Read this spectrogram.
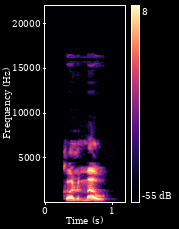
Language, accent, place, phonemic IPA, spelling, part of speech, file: French, France, Lyon, /kɔl ma.o/, col Mao, noun, LL-Q150 (fra)-col Mao.wav
- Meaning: mandarin collar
